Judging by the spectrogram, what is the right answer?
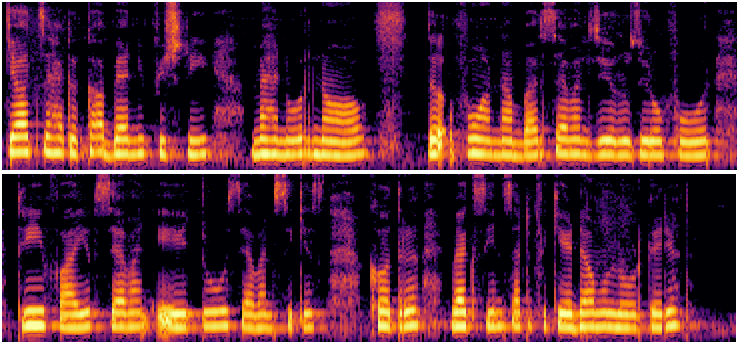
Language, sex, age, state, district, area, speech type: Kashmiri, female, 30-45, Jammu and Kashmir, Budgam, rural, read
